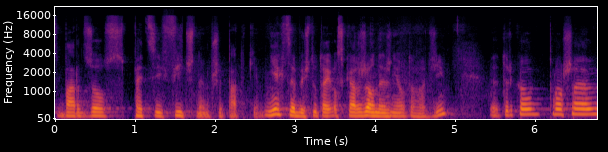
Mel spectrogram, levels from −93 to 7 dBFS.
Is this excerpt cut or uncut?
cut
